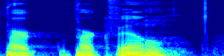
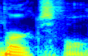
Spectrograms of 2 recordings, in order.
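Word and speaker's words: Burkesville: He's in is it Burkeville? Kentucky. Burksville.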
